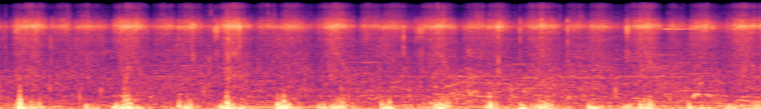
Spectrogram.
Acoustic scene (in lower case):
residential area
